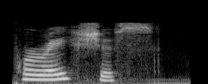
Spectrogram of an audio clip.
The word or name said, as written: porraceous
